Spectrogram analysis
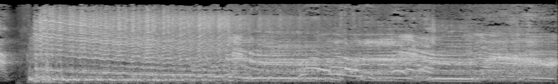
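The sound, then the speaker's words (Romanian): A loud lion roar from a character who has just turned himself into a lion, rough and growling, starting after a brief quiet moment and running almost continuously for about seven seconds. “Acum sunt leu! Leu, leu! Că fioros mai e!”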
